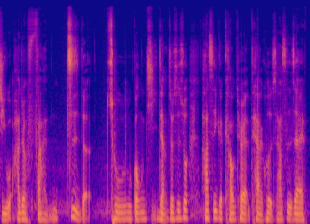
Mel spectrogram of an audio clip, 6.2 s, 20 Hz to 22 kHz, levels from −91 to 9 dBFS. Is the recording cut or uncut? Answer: uncut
